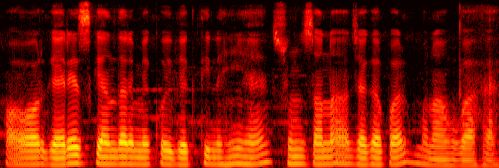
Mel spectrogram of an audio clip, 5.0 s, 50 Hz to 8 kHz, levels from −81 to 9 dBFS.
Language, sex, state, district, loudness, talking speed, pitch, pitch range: Hindi, male, Bihar, Muzaffarpur, -23 LUFS, 180 wpm, 120 Hz, 115-130 Hz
